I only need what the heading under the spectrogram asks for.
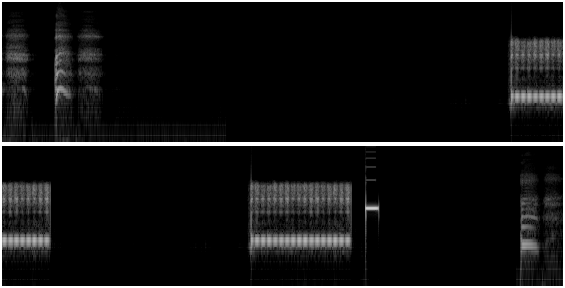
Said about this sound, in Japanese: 待って、電話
